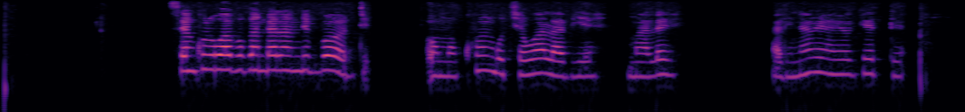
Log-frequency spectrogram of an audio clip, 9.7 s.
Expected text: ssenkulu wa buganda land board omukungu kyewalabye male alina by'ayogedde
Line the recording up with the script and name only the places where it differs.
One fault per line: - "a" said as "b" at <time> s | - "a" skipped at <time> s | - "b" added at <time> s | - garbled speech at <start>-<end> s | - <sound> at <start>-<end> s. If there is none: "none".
none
